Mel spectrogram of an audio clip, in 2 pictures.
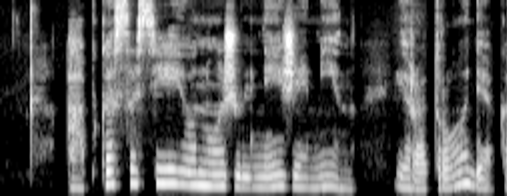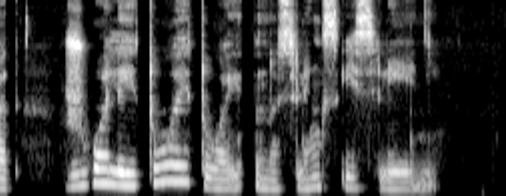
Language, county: Lithuanian, Vilnius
